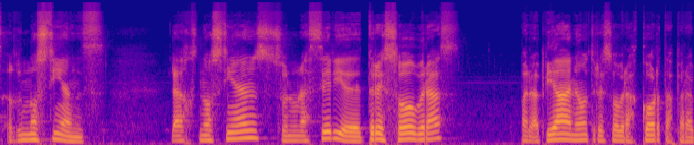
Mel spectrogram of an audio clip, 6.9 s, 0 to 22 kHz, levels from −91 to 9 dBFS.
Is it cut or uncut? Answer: uncut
